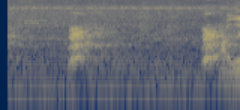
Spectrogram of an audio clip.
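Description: A dog barks once, short and sharp, about half a second in, over steady background noise.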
